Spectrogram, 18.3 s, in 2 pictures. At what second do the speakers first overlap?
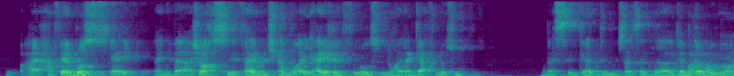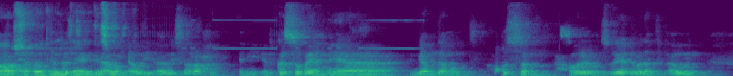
9 s

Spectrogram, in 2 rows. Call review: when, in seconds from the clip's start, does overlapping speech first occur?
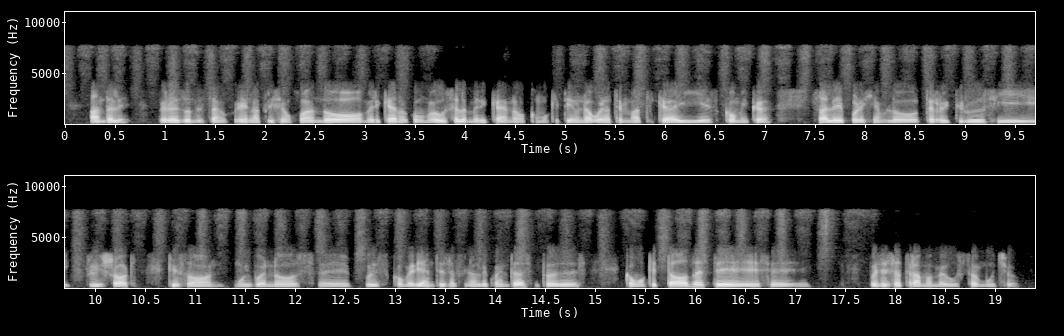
none

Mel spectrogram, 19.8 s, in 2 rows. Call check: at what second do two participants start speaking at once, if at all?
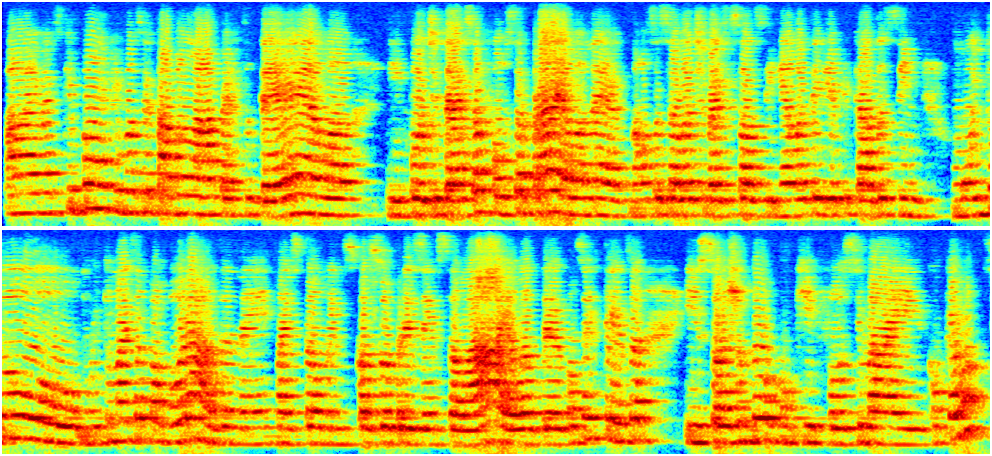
none

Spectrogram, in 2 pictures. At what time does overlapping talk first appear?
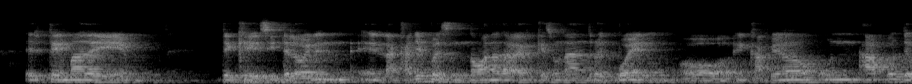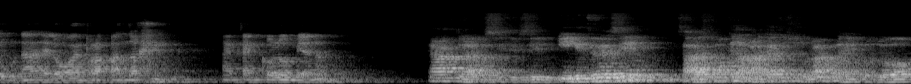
none

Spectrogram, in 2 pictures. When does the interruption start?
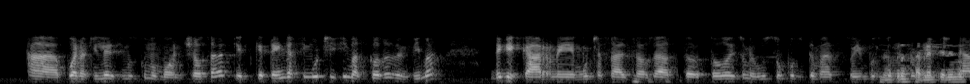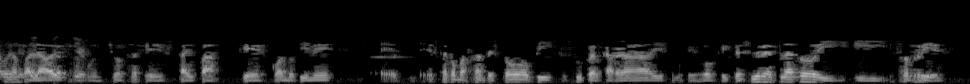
9 s

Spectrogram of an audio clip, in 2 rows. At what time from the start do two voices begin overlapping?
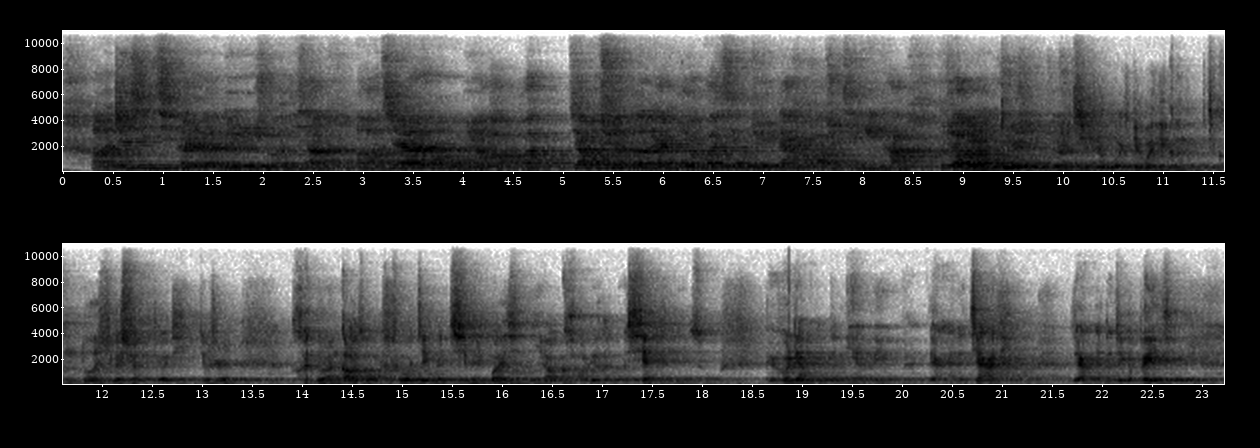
9 s

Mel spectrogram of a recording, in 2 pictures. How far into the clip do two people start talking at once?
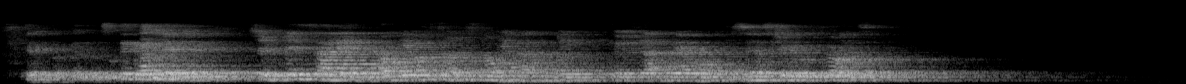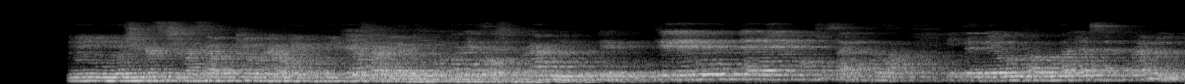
15 s

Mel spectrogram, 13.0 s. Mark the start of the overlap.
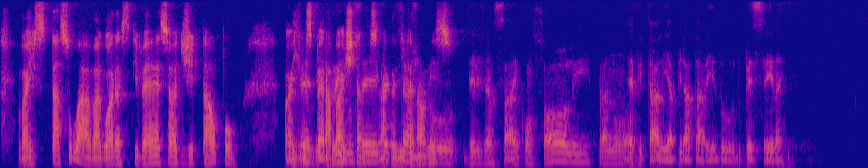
4 s

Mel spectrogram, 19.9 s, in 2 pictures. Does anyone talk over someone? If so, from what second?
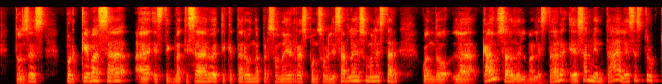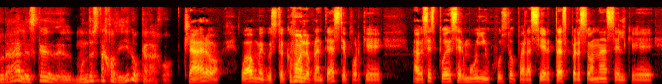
none

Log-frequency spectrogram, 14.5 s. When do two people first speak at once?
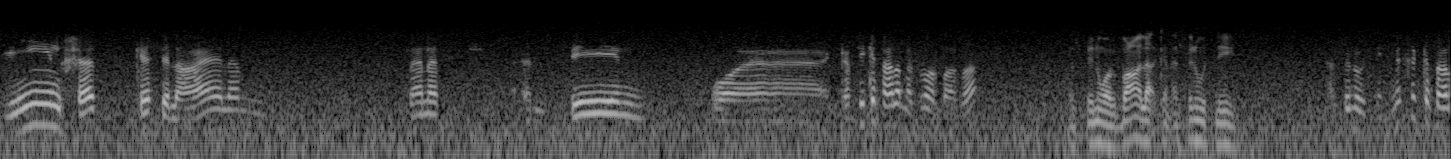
none

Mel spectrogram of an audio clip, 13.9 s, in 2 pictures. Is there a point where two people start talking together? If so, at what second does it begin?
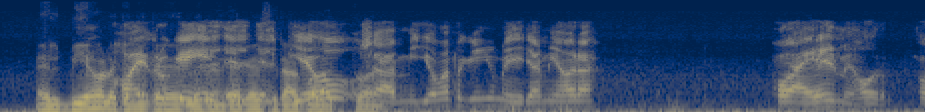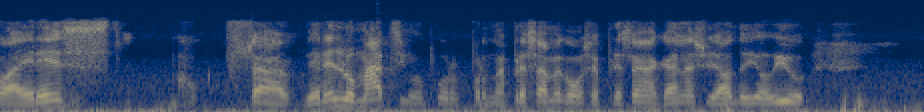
1 s

